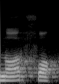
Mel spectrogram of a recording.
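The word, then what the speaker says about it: Norfolk: था नॉर्थ में था स्पेलिंग तो नॉर्थ बनती है इसकी लेकिन नोरफोक बोलते हैं इसको ठीक इसमें दे एंड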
